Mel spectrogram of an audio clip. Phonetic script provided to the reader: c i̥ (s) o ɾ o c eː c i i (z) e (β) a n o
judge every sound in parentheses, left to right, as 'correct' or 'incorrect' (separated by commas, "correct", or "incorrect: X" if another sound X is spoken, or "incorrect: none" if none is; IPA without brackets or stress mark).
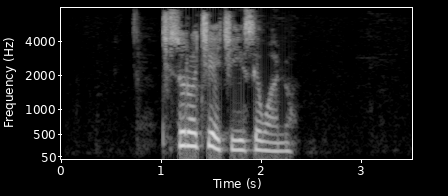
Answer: correct, incorrect: s, incorrect: w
